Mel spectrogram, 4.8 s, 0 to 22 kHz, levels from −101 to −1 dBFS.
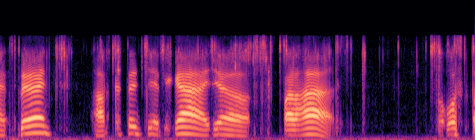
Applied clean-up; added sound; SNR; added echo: neural diffusion model UNIVERSE++.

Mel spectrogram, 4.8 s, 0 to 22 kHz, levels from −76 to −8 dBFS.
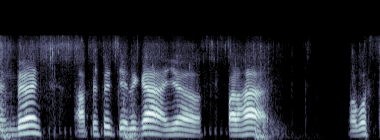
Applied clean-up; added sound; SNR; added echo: neural mask model RNNoise.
